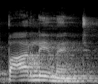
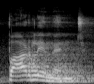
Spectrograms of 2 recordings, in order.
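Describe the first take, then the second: The two takes are said the same way.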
